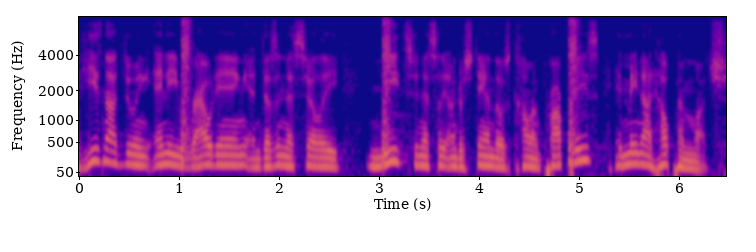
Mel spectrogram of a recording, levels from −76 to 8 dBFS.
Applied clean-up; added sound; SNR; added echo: none; Snare drum; 12 dB; none.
